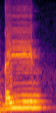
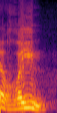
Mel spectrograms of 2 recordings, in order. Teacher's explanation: اس کو گین یا گین نہیں پڑھنا ہے, بلکہ اس کو پڑھنا ہے موٹا کر کے غین. گاف کی طرح آواز اس میں نہ نکلے, یہ گاف نہیں ہے, یہ غین ہے.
